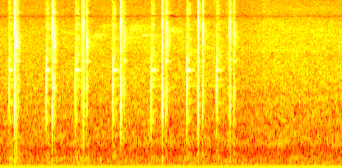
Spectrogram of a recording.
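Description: Fingers tap against a plastic funnel.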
